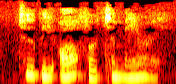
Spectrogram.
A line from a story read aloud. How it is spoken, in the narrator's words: says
